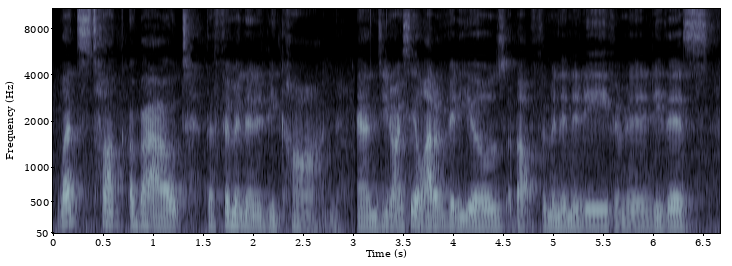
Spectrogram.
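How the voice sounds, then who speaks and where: An American woman with a low-toned voice, talking candidly and colloquially to viewers in a casual opinion vlog. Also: fairly quick, a little hiss or hum. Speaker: video host. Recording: roomy, echoey indoor sound.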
